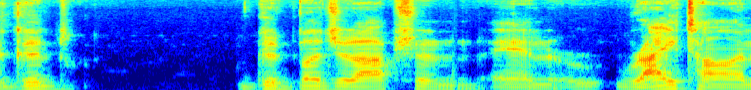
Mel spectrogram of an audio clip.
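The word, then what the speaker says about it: Riton: good budget option and right on is how you say that rit-o-n that he posted earlier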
